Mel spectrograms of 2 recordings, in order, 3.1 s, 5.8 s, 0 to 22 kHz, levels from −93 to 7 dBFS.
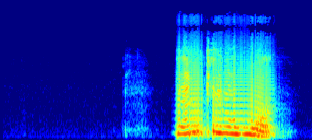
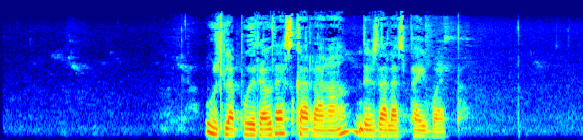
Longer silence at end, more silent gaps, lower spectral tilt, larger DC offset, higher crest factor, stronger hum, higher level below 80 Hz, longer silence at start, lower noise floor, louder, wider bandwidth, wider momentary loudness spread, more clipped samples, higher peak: second, 0.35 s vs 1.2 s; neither; first, -8 dB/octave vs -4.5 dB/octave; neither; about the same, 18 dB vs 20 dB; neither; first, -50 dBFS vs -58 dBFS; second, 1.75 s vs 2.05 s; first, -78 dBFS vs -64 dBFS; about the same, -15 LUFS vs -17 LUFS; second, 7.8 kHz vs 16 kHz; about the same, 12 LU vs 10 LU; neither; about the same, 0 dBFS vs -2 dBFS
